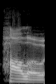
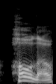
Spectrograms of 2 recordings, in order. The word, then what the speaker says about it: holo: It's Gengar, but uh it's not hollow. It's uh holo.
